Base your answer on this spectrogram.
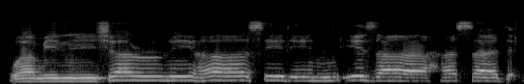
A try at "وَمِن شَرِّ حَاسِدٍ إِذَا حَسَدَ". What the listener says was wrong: Rohnya tebal ni tuan. Nipiskan lagi. Wa min syarr. Nipis getarannya. Dan bari bawah pun nipis.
